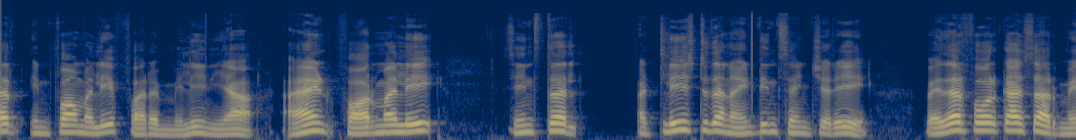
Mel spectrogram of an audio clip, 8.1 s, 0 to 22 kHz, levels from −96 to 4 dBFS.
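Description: At 1.54 s and 5.64 s the speech carries a bit error spike, where a flipped bit jumps the waveform by a power of two before it snaps back. Each is a brief broadband tick, about -31 dBFS and about -19 dBFS, consistent with one and two corrupted samples.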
